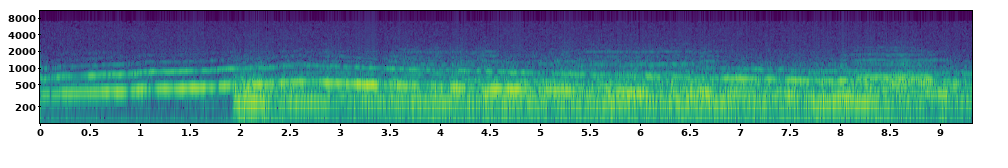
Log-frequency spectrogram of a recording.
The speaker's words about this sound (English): The ominous wail of the San Quentin siren is the call to arms, which mobilizes Marin County law enforcement officers into a huge posse.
